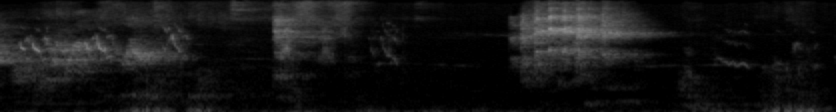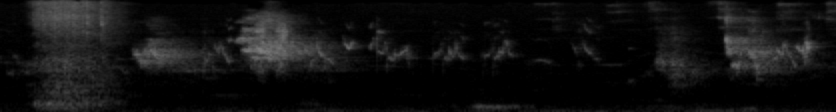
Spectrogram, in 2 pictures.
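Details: Pet budgerigar, called happy, giving intermittent bright chirps and a few harsh squawky notes, separated by pauses and soft thumps.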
